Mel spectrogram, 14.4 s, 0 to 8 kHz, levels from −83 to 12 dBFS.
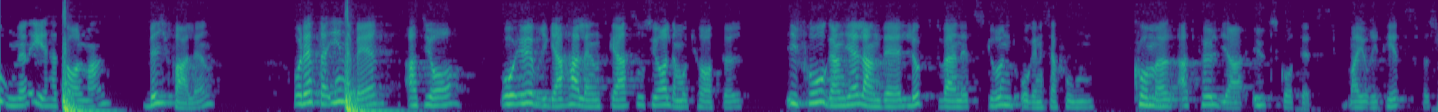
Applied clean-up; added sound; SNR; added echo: classical method spectral subtraction.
